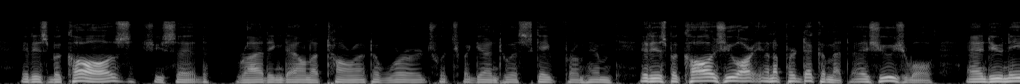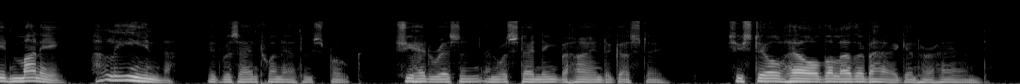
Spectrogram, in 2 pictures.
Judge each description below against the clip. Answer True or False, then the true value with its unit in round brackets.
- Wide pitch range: False (4.2 semitones)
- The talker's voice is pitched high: False (115 Hz)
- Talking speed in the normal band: True (160 wpm)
